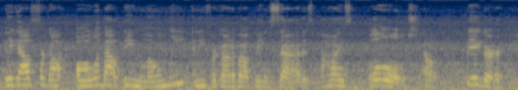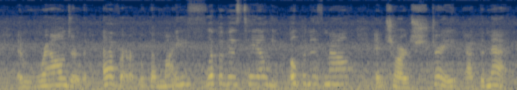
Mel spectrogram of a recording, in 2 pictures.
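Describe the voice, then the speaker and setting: A woman's voice: on the high side, normal speed. A woman reading a children's picture book aloud in a storybook narration style. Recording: clear steady background noise.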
